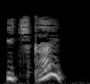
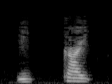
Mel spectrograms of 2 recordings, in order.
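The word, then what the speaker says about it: ikai (一階): Um é ichi, então ichikai? – Ah, quase. A resposta correta é ikai. – Ichikai é difícil de se pronunciar. Portanto, se diz... – Ikai.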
